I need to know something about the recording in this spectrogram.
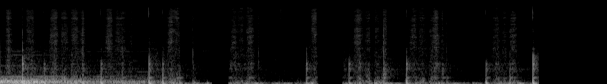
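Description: Pen writing on a surface: quick scratchy strokes in short runs, broken by brief gaps of dead silence. The tail of the intro music fades out during the first second.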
